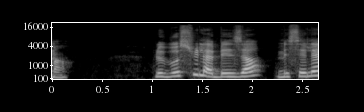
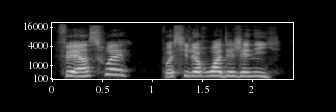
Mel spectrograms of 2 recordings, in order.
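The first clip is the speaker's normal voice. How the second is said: loud, raised teasing call; shouting; 2 semitones higher, 7 dB louder than usual. A narrator's reading. The band tells the hunchback to wish, shouting. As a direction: cry it out to goad him. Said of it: "cria la bande".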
